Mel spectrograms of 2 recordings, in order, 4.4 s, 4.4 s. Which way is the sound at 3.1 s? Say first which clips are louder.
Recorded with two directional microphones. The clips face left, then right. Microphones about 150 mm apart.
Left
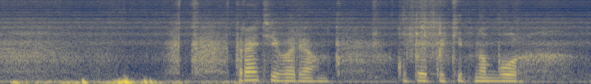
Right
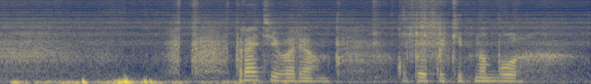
Left 3 dB; 10° right (ahead or behind).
